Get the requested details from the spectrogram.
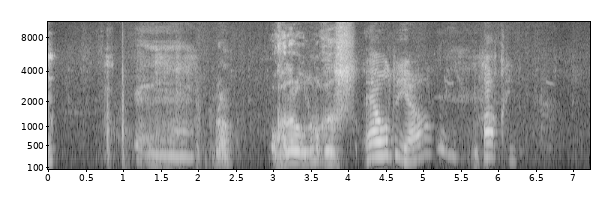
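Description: A man groans and speaks groggily.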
